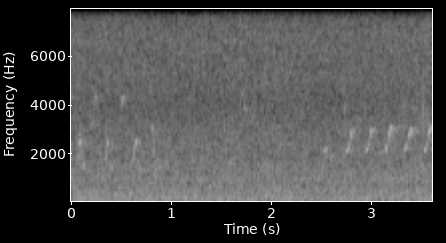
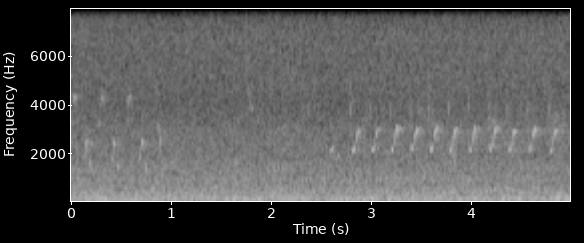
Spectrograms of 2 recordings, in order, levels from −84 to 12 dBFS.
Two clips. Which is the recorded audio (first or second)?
first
